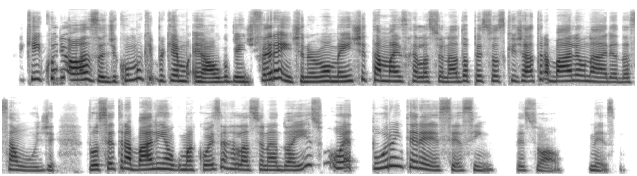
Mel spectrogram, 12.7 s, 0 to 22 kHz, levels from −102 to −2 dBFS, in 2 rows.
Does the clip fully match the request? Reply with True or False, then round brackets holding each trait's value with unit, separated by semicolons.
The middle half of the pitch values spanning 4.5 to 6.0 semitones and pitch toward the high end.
False (4.1 semitones; 230 Hz)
